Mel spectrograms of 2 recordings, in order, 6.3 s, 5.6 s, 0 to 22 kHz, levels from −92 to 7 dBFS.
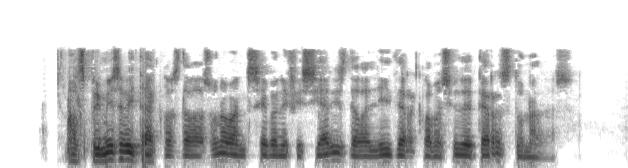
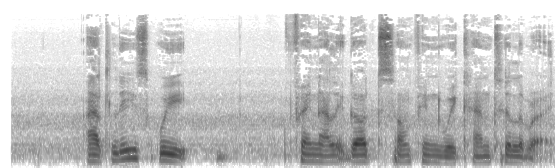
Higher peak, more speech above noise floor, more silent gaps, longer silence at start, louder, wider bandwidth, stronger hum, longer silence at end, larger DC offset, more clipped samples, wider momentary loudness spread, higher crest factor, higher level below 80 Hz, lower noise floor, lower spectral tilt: first, -2 dBFS vs -10 dBFS; first, 44 dB vs 22 dB; neither; first, 0.55 s vs 0.1 s; first, -18 LUFS vs -26 LUFS; second, 8 kHz vs 16.5 kHz; neither; first, 0.6 s vs 0 s; neither; neither; second, 13 LU vs 20 LU; about the same, 18 dB vs 18 dB; first, -56 dBFS vs -72 dBFS; first, -61 dBFS vs -48 dBFS; about the same, -4 dB/octave vs -4 dB/octave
